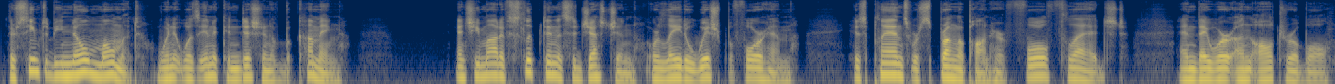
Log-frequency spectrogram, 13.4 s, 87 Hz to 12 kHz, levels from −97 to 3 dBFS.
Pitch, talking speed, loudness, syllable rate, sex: 115 Hz, 180 wpm, -21 LUFS, 5.5 syllables/s, male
